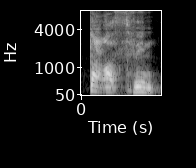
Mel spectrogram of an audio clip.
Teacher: आयन को अच्छा पढ़ेंगे, स्वाद मोटा पढ़ेंगे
